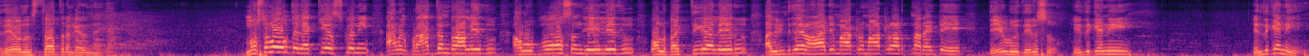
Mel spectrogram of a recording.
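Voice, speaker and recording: Male pastor, lively sermon delivery, high and animated pitch, repeats himself for emphasis. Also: slight background noise. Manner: emphatic preaching with rhetorical questions and repetition.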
